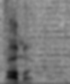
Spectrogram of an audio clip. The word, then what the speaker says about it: Amon: And I do want to be clear, it looks like it says Amang on the screen, but it's actually pronounced Amon. Like Amon-Ra, my I'm serious. second favorite Egyptian god.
